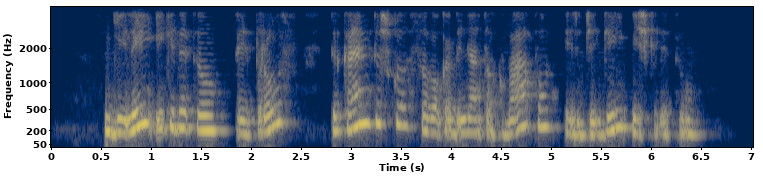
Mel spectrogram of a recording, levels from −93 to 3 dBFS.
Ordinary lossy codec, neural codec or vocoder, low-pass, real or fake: Opus, 64 kbps; codec, 16 kHz, 16 kbps, FunCodec, trained on LibriTTS, 50 frames a second; 3.6 kHz; fake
